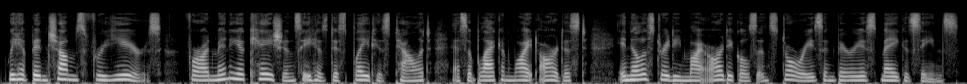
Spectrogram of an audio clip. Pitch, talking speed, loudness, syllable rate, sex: 190 Hz, 185 wpm, -21 LUFS, 5.4 syllables/s, female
